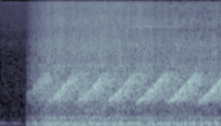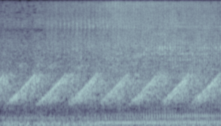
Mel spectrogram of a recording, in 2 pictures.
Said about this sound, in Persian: این صدایی بود که امروز در محدوده مرکزی شهر تهران ساعت‌های متمادی شنیده می‌شد. صدای آژیر اتومبیل‌های آتش نشانی و آمبولانس‌هایی که از اولین ساعت روز تلاششان را برای اطفای حریق ساختمان پلاسکو، اولین ساختمان بلند مرتبه تهران، آغاز کردند.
